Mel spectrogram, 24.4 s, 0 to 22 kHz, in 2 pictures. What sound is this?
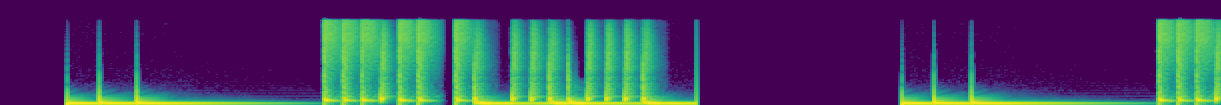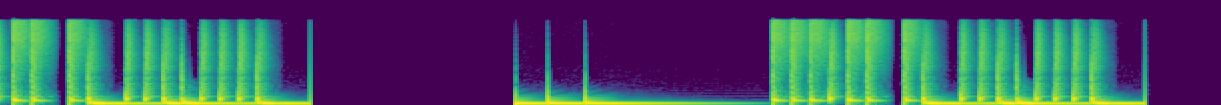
Military Bass
808-kick, Hip-Hop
